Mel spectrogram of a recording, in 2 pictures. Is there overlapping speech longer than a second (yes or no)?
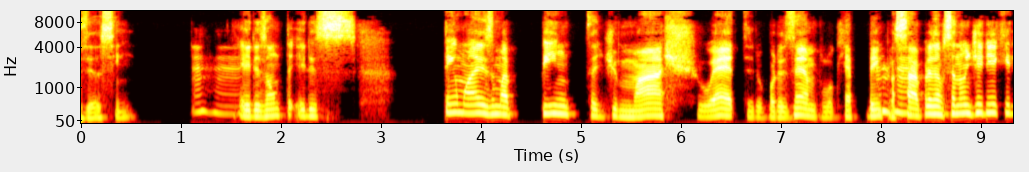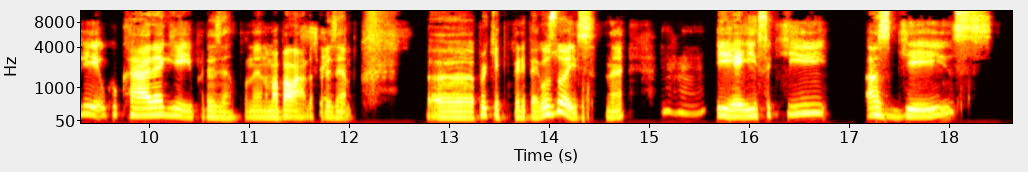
no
